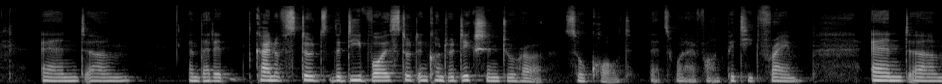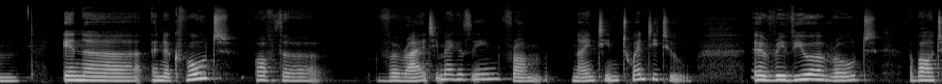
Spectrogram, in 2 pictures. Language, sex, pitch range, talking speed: English, female, 170-205 Hz, 125 wpm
